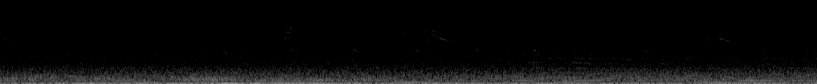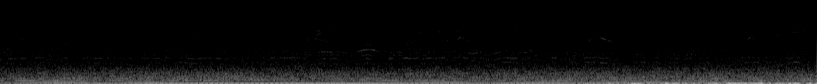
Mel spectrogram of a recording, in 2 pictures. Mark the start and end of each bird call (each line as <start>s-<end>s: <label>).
2.8s-3.0s: Hawaii Amakihi (Chlorodrepanis virens)
11.9s-13.6s: Hawaii Amakihi (Chlorodrepanis virens)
